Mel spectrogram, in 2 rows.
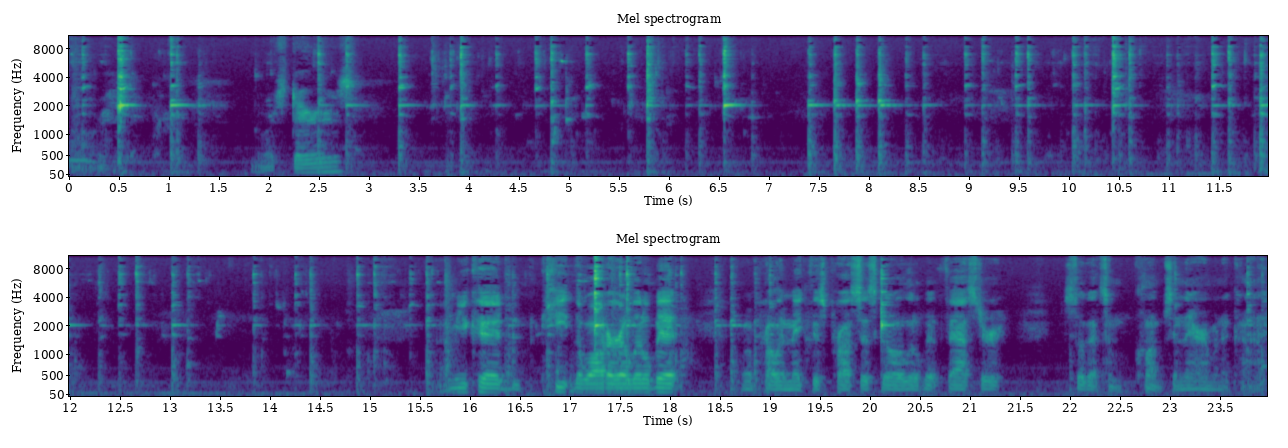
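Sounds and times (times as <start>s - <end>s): stirrer clinking in glass jar: 2.4s - 20.4s, 23.0s - 23.9s.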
